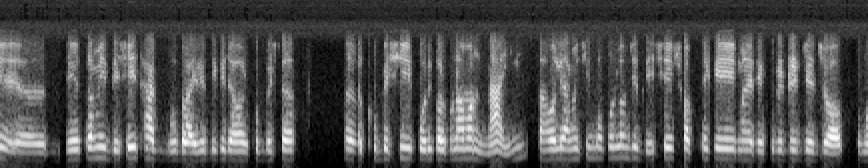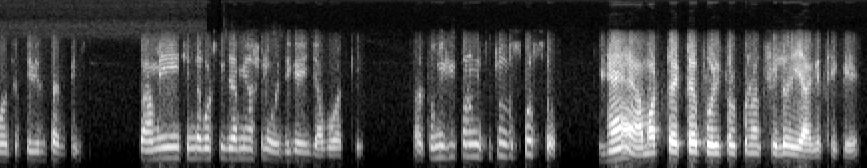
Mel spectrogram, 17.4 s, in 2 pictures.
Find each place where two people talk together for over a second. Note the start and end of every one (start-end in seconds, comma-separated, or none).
none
